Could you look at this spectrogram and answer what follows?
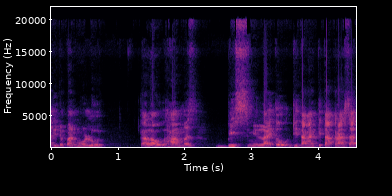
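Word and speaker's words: بسم الله: Oke bismillah dari sini bismillah Ba Itu bukan gitu cara bacanya bukan bismillah tapi bismillah karena ba itu saya tulis di sini sudah memiliki sifat jahr bukan Hames kalau Hames itu mengalir nafasnya jadi Bismillah lah kalau cara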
